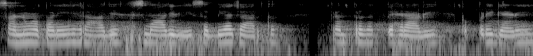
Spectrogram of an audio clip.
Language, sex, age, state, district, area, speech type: Punjabi, female, 18-30, Punjab, Fatehgarh Sahib, rural, spontaneous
